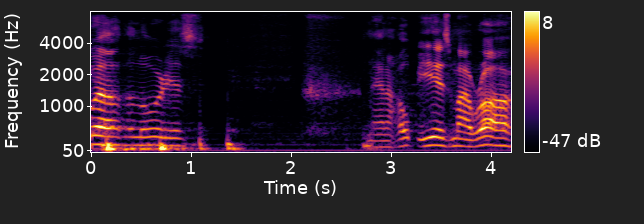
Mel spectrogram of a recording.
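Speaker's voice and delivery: hesitant, timid, very quiet, unsure, no attitude. Showing the congregation how not to declare it: timid, without attitude. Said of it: "You can't say it".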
